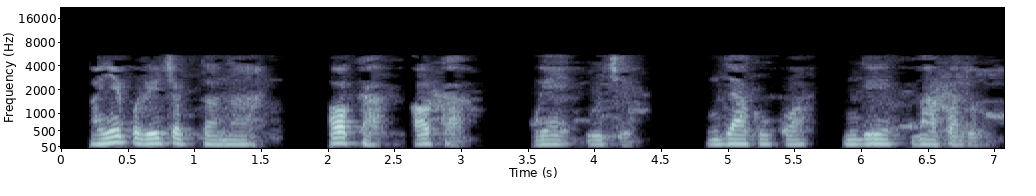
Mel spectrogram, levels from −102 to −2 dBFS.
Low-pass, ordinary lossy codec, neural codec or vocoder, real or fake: 5.4 kHz; MP3, 24 kbps; codec, 16 kHz in and 24 kHz out, 2.2 kbps, FireRedTTS-2 codec; fake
